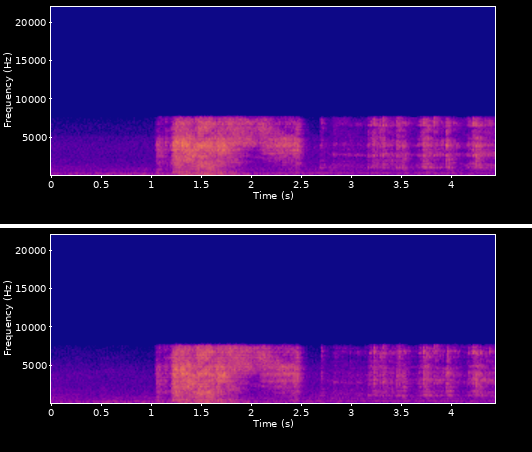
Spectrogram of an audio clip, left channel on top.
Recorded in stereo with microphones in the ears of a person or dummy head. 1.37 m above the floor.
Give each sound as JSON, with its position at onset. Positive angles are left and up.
{"t": 1.0, "sound": "tearing paper", "side_deg": -70, "distance_m": 1.9}
{"t": 2.7, "sound": "a dropped coin", "side_deg": 0, "distance_m": 1.3}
